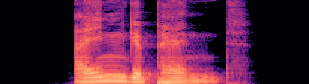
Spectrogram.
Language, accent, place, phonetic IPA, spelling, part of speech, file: German, Germany, Berlin, [ˈaɪ̯nɡəˌpɛnt], eingepennt, verb, De-eingepennt.ogg
- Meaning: past participle of einpennen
